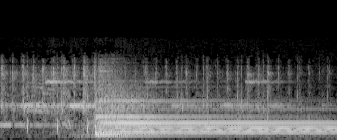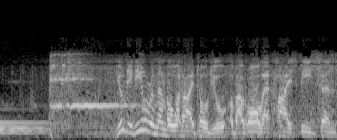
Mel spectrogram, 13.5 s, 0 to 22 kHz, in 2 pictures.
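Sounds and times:
clock ticking: 0.0 - 7.8
loud sustained droning chord: 1.8 - 10.0
speech: 9.4 - 13.4.

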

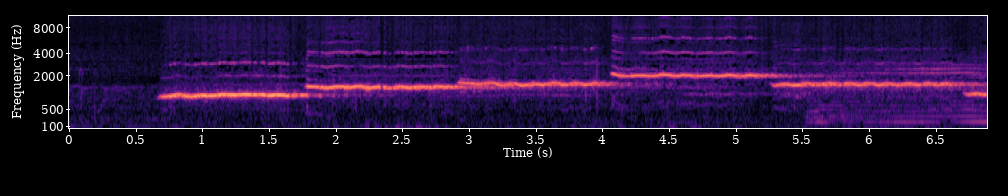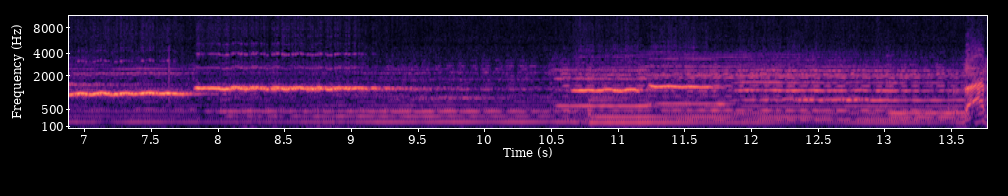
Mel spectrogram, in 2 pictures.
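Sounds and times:
lone whistler whistling a slow eerie theme melody: 0.7 - 13.7
low orchestral accompaniment: 5.4 - 13.7.

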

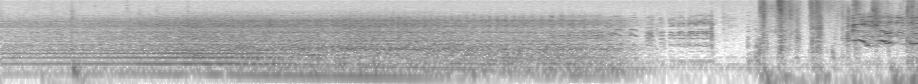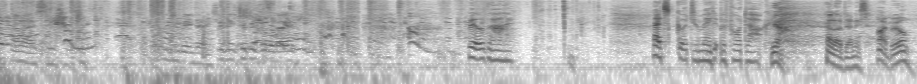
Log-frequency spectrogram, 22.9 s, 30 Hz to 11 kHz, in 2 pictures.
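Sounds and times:
car engine approaching and idling: 0.0 - 8.3, 11.1 - 18.9
laughter: 7.2 - 8.3, 10.6 - 17.4, 21.1 - 22.9
speech: 11.9 - 12.7, 13.8 - 15.6, 17.3 - 18.0, 19.6 - 22.9.

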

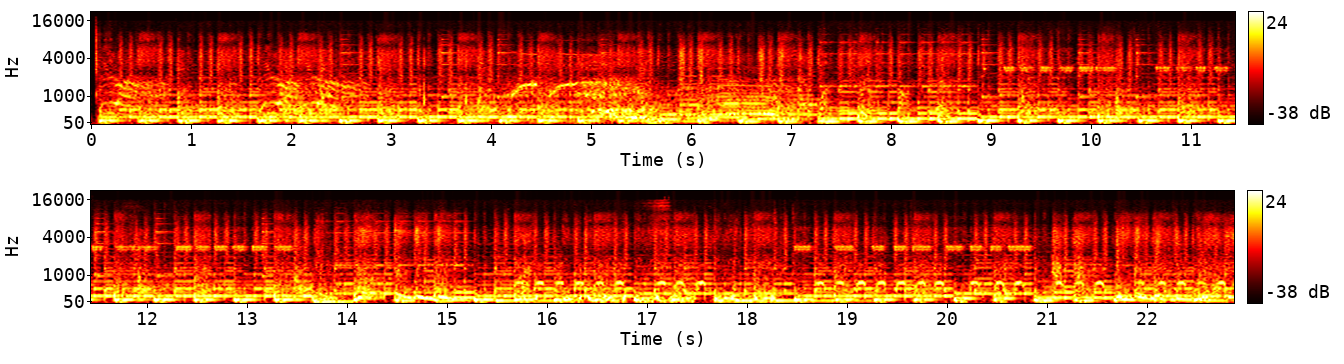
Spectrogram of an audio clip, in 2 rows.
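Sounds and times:
busy electronic instrumental piece with steady pulsing beat: 0.0 - 22.8
horse whinny sound effect from a computer: 4.1 - 7.2.

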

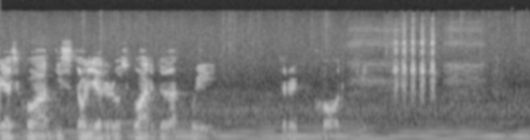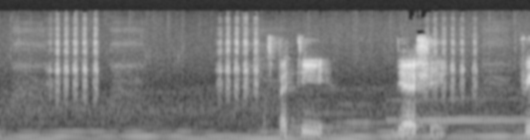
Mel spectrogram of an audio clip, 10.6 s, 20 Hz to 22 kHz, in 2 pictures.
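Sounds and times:
speech: 0.0 - 4.2, 8.1 - 10.5
crows cawing: 3.5 - 8.0, 9.6 - 10.4.

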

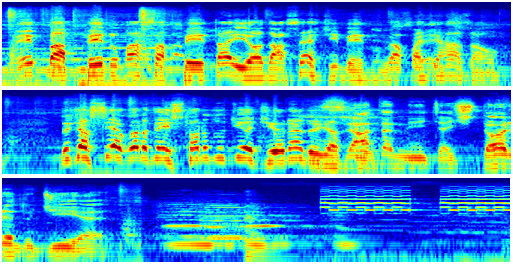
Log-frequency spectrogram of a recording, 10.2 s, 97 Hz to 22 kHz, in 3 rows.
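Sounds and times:
speech: 0.1 - 7.8
telephone ringing in shrill bursts: 8.9 - 10.1.

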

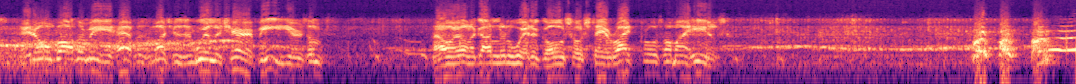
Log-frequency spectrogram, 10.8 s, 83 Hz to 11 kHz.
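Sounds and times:
steady tonal hum: 0.0 - 10.6
speech: 0.6 - 3.4, 4.3 - 7.5
dog barking: 9.7 - 10.7.

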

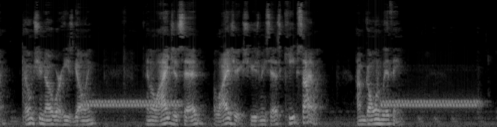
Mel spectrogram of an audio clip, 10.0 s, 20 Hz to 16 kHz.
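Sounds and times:
low room hum: 0.0 - 9.9
speech: 0.5 - 2.0, 2.9 - 6.5, 7.1 - 8.2
telephone ringing with a steady electronic tone: 1.6 - 4.0, 7.5 - 9.9.

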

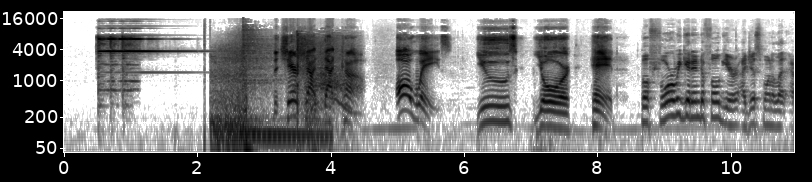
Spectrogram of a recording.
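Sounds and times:
bright bell ringing with quick strikes: 0.5 - 2.3
sudden burst of loud noisy sound: 2.2 - 4.4
speech: 3.2 - 10.9.

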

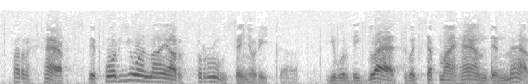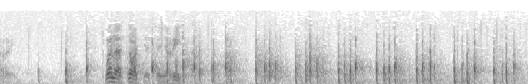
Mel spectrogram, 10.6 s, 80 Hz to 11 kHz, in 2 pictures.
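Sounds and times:
speech: 0.1 - 5.6, 6.3 - 7.7
horse hooves clip-clopping on hard ground: 5.5 - 10.5.

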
